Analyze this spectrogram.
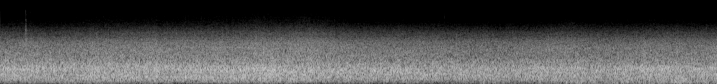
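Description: Ocean surf surging and breaking as white water against a rock ledge: a steady, unbroken rush.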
